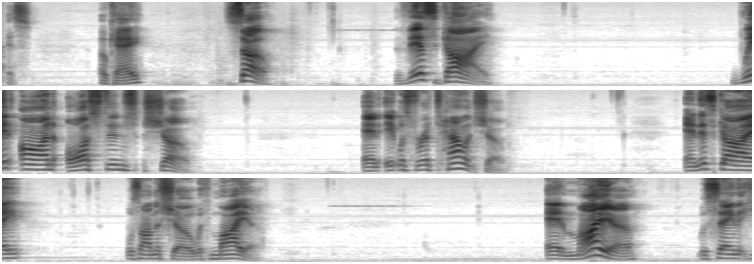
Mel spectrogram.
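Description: A young man talks with animation into a close microphone, in short bursts with pauses.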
